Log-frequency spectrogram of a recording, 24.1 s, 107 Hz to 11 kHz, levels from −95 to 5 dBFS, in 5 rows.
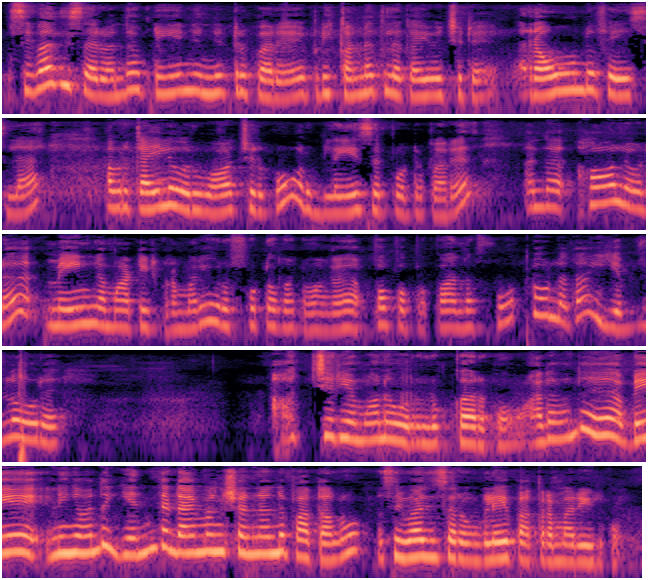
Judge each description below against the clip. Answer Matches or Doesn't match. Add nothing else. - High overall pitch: Matches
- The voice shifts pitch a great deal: Doesn't match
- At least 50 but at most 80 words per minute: Doesn't match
